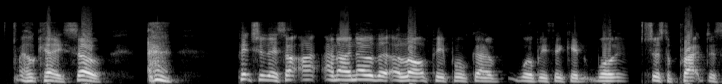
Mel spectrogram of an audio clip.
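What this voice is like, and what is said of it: British accent. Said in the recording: “This guy over with the British accent”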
